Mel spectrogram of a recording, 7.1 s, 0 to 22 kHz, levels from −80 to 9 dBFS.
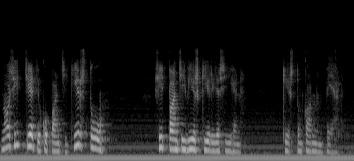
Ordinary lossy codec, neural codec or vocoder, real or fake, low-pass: none; none; real; 7.2 kHz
